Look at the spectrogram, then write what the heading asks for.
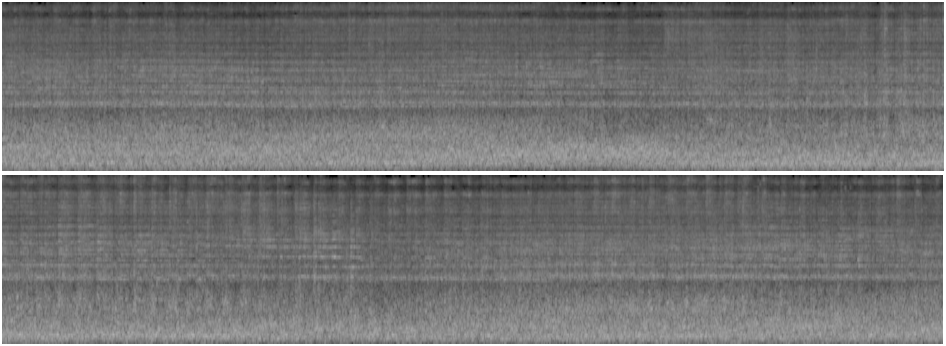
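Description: Long freight train of open wagons rolling past close by on broad-gauge track: a steady rumble and clatter of wheels on rail. A faint, steady high-pitched ringing runs over it.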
